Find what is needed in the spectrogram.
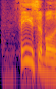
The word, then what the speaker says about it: feasible: So feasible, like feasible. Feasible is the pronunciation.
